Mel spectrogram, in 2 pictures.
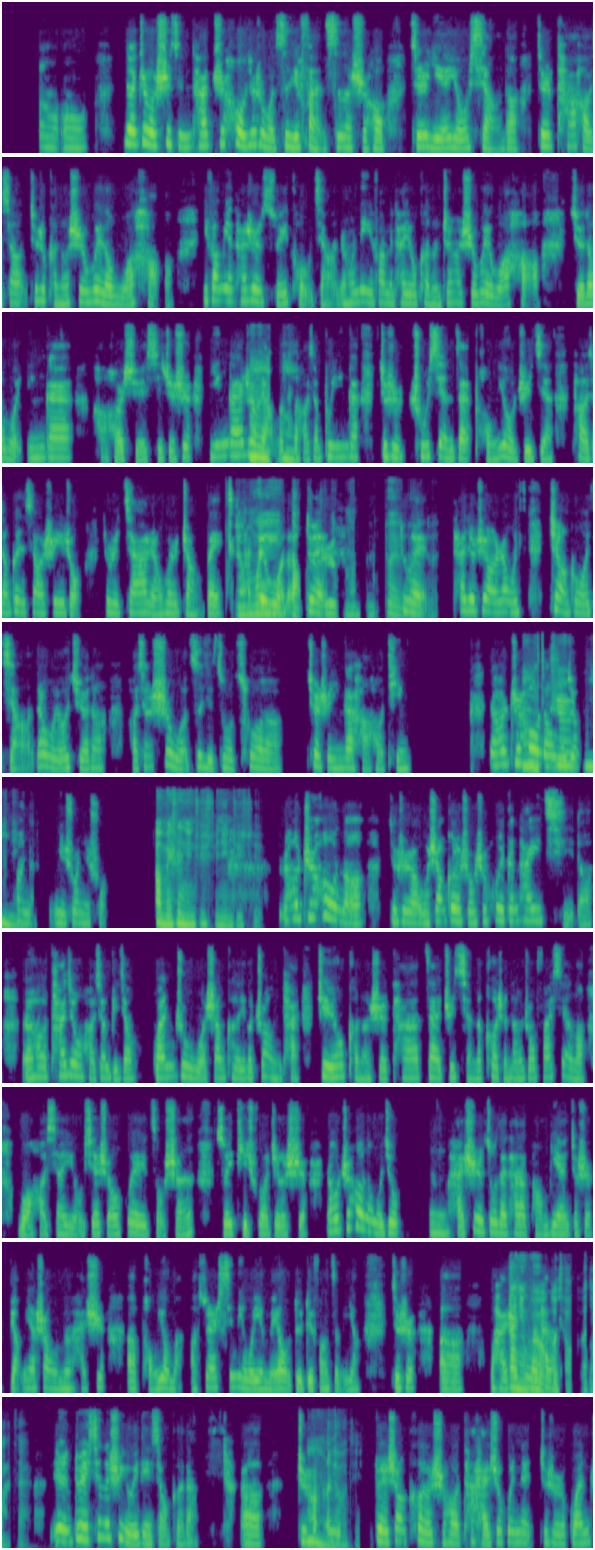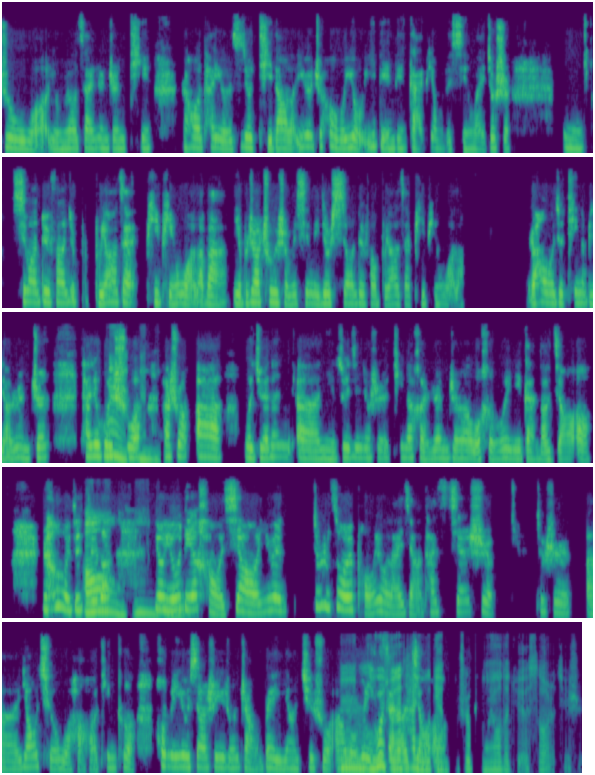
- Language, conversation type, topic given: Chinese, advice, 朋友对我某次行为作出严厉评价让我受伤，我该怎么面对和沟通？
- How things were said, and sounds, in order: other background noise; laughing while speaking: "然后"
